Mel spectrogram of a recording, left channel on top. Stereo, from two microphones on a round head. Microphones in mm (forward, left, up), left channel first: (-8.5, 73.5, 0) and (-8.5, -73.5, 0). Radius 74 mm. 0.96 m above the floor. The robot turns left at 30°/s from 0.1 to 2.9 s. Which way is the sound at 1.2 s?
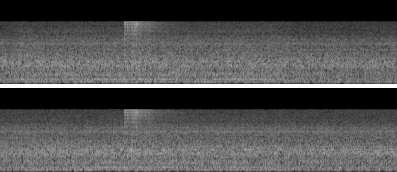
Centre (ahead or behind).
